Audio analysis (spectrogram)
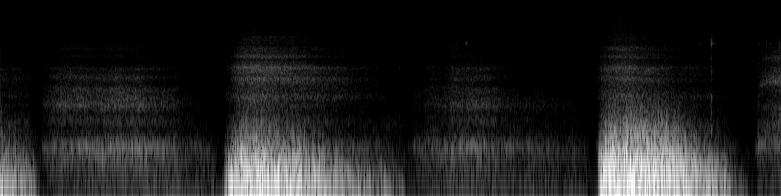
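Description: Deep, loud breathing during a hatha yoga class, with long slow inhales and exhales alternating strongly, some breaths audibly forced through the nose, close up and with no talking.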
